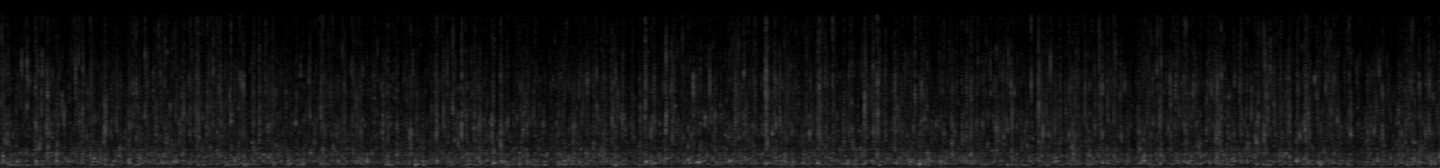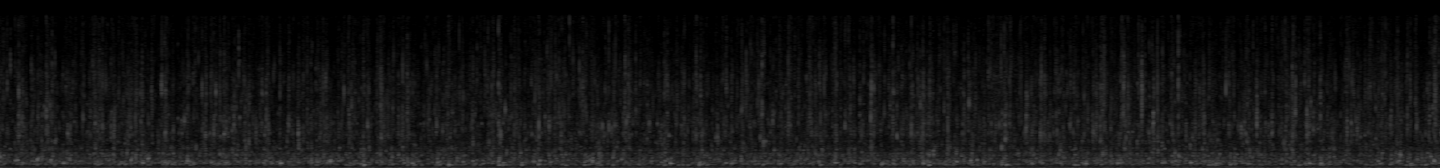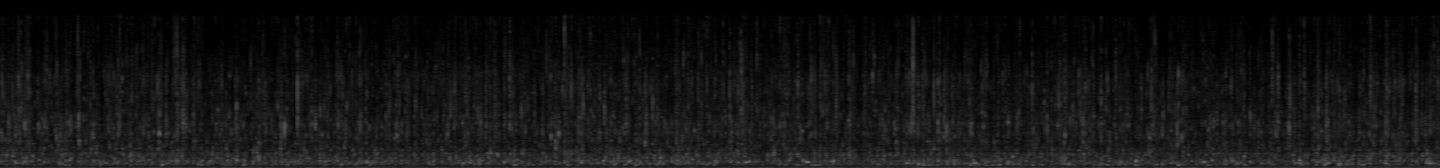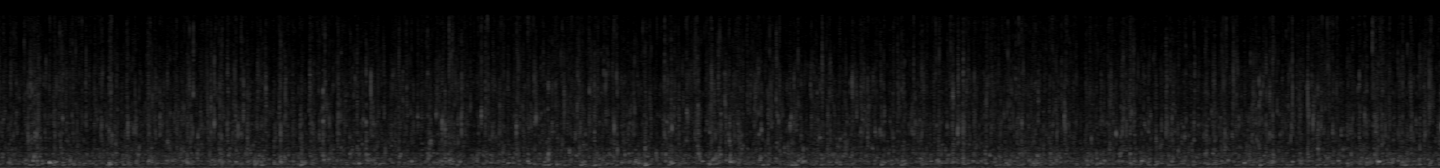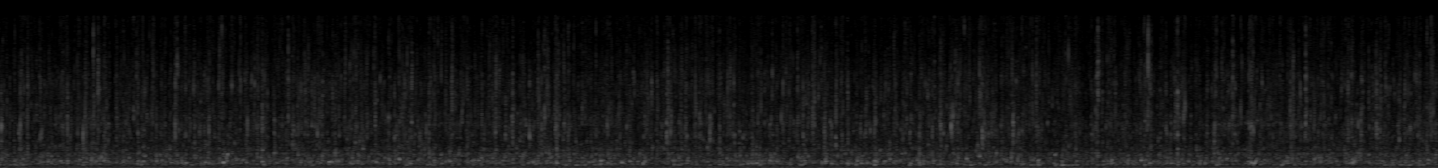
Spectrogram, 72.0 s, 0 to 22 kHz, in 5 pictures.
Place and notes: Went out for a walk with my recording gear to a woods not far from my home. Due to the amount of rain we have had recently there is quite a lot of water running off the fields and it has created a few extra streams in this woods, which are usually dry in the summer. I found a nice little spot to record the trickling of the water.
Weather - Cold, Dry, partly cloudy and a light breeze
Microphone - 2 x DPA4060
Recorder - Sound Devices Mixpre-D & Tascam DR100
Cornwall, UK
